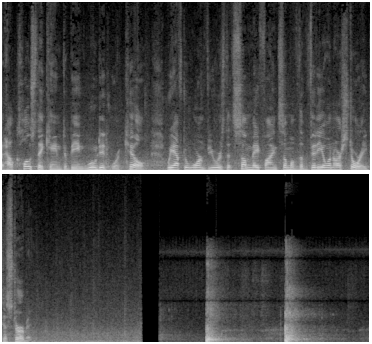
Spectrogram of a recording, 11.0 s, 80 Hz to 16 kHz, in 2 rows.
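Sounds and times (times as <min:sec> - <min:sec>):
speech: 0:00.0 - 0:06.1
gunshots fired from a car's rear window toward a sheriff's deputy in Volusia County, Florida: 0:09.8 - 0:10.6.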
